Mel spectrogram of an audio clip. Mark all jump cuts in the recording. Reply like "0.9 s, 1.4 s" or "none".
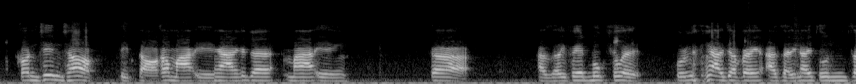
2.1 s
